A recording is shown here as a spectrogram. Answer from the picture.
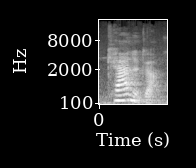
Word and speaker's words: Canada: Cameroon Cameroon next is Canada so three syllables and stress is on the first one Canada Canada Canada next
